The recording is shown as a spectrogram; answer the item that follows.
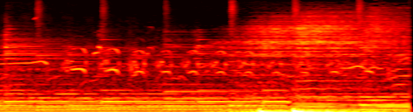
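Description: A flurry of short bird calls, each rising and falling in pitch, over steady background music, with two brief low thumps about three seconds in.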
